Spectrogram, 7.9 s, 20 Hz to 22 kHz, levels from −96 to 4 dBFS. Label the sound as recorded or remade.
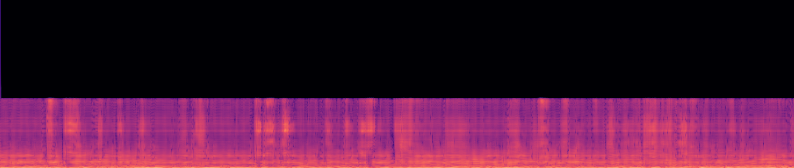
remade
